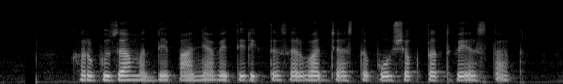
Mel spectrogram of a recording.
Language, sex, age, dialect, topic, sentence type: Marathi, female, 31-35, Northern Konkan, agriculture, statement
